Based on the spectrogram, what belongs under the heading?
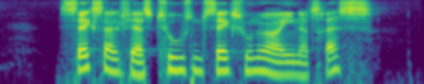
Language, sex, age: Danish, male, 21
